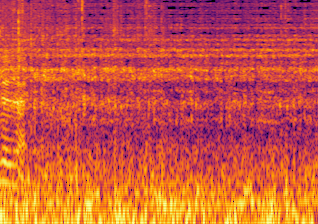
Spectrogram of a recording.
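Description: A rocket launching in Minecraft Bedrock Edition on the Artemis rocket build map, a loud continuous rumbling roar with low-end thrust noise that stays steady throughout.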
